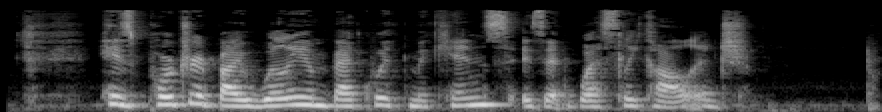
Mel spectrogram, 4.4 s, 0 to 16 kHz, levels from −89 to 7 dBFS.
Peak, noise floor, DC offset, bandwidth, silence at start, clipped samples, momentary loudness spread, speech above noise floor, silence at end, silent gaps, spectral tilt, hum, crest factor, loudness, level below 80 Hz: -2 dBFS; -51 dBFS; under 0.1%; 11.5 kHz; 0.15 s; under 0.1%; 9 LU; 35 dB; 0.05 s; none; -5.5 dB/octave; none; 16 dB; -16 LUFS; -56 dBFS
